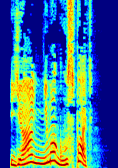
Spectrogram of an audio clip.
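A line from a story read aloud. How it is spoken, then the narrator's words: Exclaim. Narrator (Russian): воскликнула Алиса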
